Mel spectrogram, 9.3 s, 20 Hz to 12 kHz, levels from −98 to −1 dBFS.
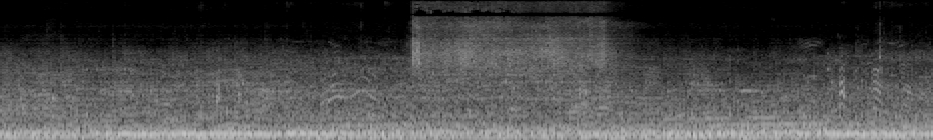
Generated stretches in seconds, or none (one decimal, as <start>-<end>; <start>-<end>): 0.0-2.9; 5.1-8.0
